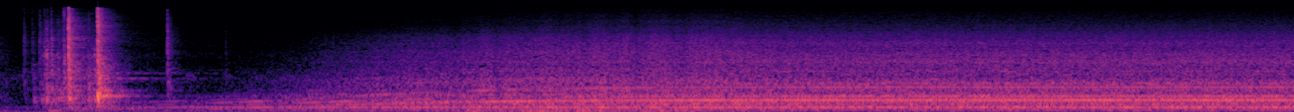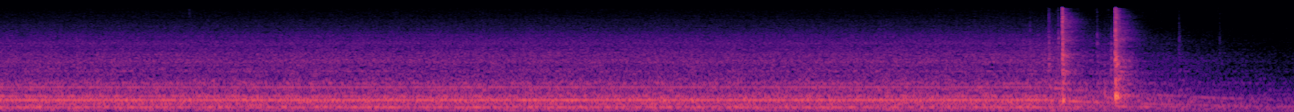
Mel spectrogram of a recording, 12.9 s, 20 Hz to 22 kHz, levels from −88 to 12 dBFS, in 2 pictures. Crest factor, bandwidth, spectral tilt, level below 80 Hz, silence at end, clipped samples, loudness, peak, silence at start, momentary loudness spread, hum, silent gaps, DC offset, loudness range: 28 dB; 16.5 kHz; -4.5 dB/octave; -50 dBFS; 0 s; under 0.1%; -27 LUFS; 0 dBFS; 0.15 s; 13 LU; none; none; 0.2%; 3 LU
